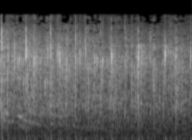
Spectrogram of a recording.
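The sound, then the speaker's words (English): An audience claps steadily, a dense wash of many hands with sharper individual claps popping out irregularly, holding an even, moderate loudness throughout. “But they are clapping because they understand it very well.”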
